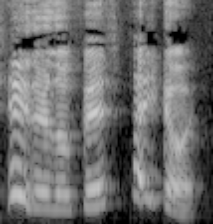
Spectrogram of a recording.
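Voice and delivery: high-pitched greeting to a fish; silly, high baby-talk voice; pet-talk voice. Acted. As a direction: coo hello at a tiny pet. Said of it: "when we talk in that voice".

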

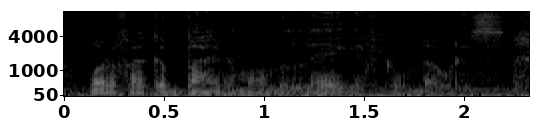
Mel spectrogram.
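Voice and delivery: low, fast whisper; secret thoughts. Acted. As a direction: whisper a sneaky plan.

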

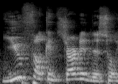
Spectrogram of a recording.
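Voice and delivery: high-pitched replayed accusation; indignant accusation. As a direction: blame them back, exasperated. Retold quarrel, blaming back.

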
